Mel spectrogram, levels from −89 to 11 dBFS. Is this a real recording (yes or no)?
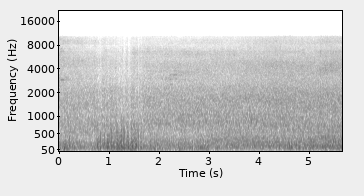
yes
